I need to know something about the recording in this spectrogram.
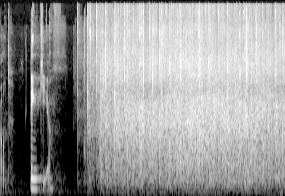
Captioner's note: applause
